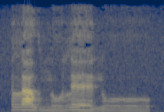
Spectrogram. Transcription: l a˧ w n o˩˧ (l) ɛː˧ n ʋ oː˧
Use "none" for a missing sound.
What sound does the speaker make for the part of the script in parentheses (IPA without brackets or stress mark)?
l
